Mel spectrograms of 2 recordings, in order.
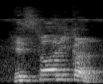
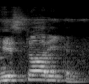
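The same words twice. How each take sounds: First: The word starts with a clear h sound. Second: The word starts with a vowel, no h sound. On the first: "हम ह की आवाज दे रहे हैं" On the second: "हम एच को silent बना देते हैं"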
